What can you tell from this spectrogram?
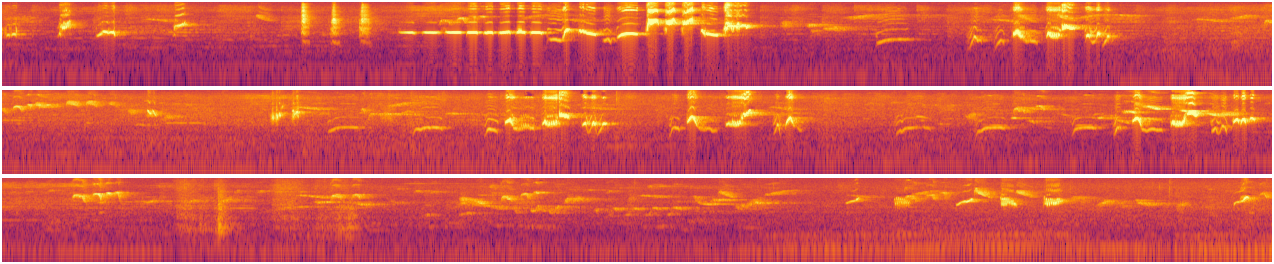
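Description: White-rumped shama singing: a string of varied whistled phrases of quick rising and falling notes, loudest in a rapid run about three to six seconds in, with further bursts of song after it.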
